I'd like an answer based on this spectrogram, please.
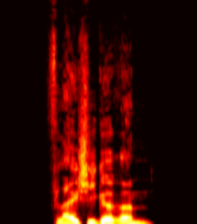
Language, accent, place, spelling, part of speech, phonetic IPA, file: German, Germany, Berlin, fleischigerem, adjective, [ˈflaɪ̯ʃɪɡəʁəm], De-fleischigerem.ogg
- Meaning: strong dative masculine/neuter singular comparative degree of fleischig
